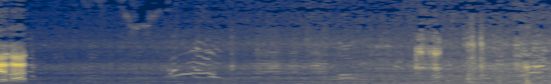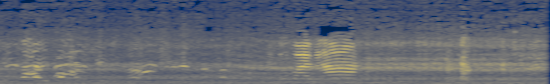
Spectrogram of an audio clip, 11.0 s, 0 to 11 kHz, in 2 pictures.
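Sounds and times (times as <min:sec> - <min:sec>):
children calling out: 0:01.6 - 0:02.6, 0:03.2 - 0:09.3.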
